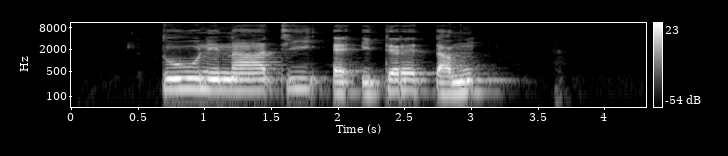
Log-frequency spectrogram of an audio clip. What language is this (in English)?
Borgu Fulfulde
